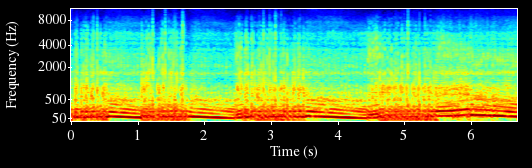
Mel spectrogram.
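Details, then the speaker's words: VW MK4 Jetta TDI ALH diesel, freshly swapped replacement engine with factory turbo, injection quantity about 5.2: revving up and down cleanly, pitch smoothly following throttle, no knock or misfire; healthy engine and turbo. "This is a factory turbo on this, and it sounds so cool."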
